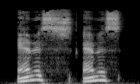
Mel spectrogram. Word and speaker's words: anisotropic: Which enables titles to render with increased resolutions up to 4K, or applying anisotropic filtering. Did I say that right, Manny? – Yes, you did.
